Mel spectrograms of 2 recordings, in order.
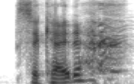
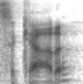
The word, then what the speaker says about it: cicada: depending on your pronunciation definitely cicada yeah I don't think anyone calls it I call it sakata oh yeah SAS is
